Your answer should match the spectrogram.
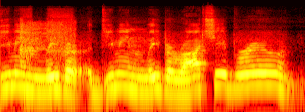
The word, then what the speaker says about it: Liberace: drink now because of how badly i just pronounce that liberus and it's liberace all right i mean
